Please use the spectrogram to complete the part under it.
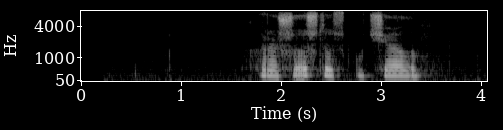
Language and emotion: Russian, sad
